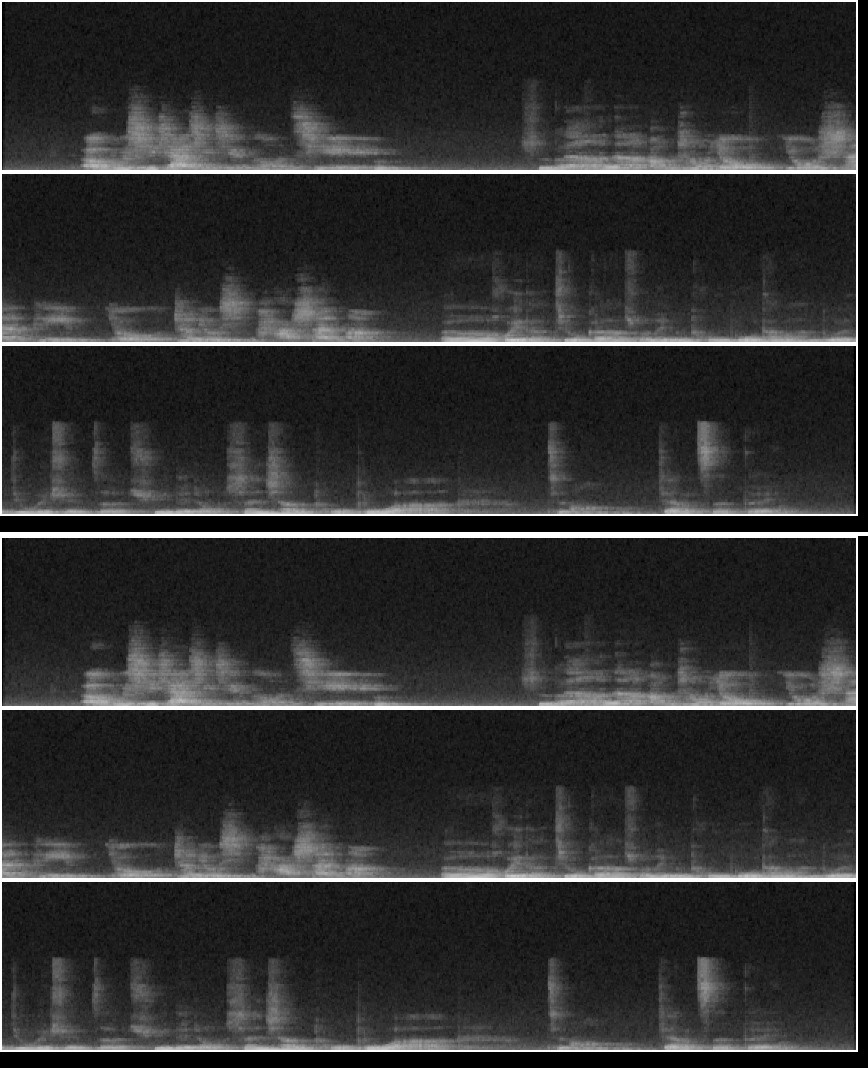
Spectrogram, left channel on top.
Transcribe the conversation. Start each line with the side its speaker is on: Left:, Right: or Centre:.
Left: 呃呼吸一下新鲜空气。
Right: 嗯，是的。
Left: 那那澳洲有有山可以有就流行爬山吗？
Right: 呃，会的。就刚刚说那个徒步，他们很多人就会选择去那种山上徒步啊，这
Left: 哦
Right: 这样子。对，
